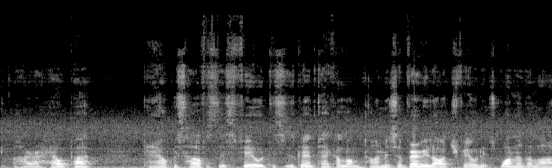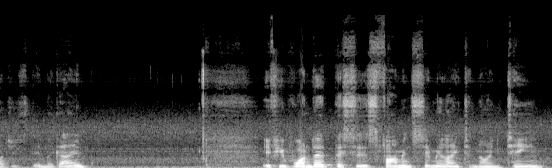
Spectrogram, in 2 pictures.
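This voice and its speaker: A man with a rough, gravelly voice at an ordinary pitch talks his way through a farming game as its host. He rambles in a relaxed way and often stops to correct himself mid-sentence. A faint hum of in-game engine noise sits under his voice. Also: poor audio. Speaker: gaming channel host. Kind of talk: relaxed gameplay commentary.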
